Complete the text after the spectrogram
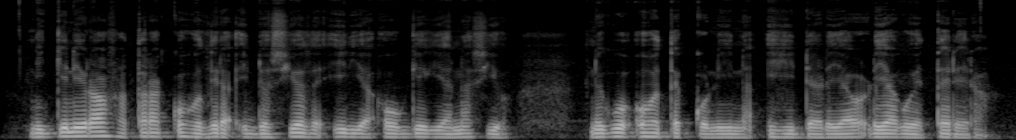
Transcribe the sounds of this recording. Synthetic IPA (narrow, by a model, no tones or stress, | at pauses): niːɡeneoɾaːfataɾakoɦoðeɾa̰ʔidɔsjɔðɛ̰ʔiɾiaʔoːɡeɣeanasiɔ | neɣwɔʔohɔtɛkonina̰ehiːdaɾea̰ɾeaɣowɛtɛɾɛɾa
